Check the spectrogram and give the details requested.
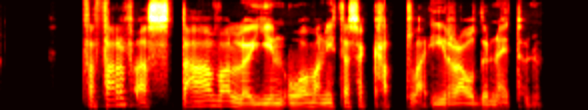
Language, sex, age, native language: Icelandic, male, 30-39, Icelandic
